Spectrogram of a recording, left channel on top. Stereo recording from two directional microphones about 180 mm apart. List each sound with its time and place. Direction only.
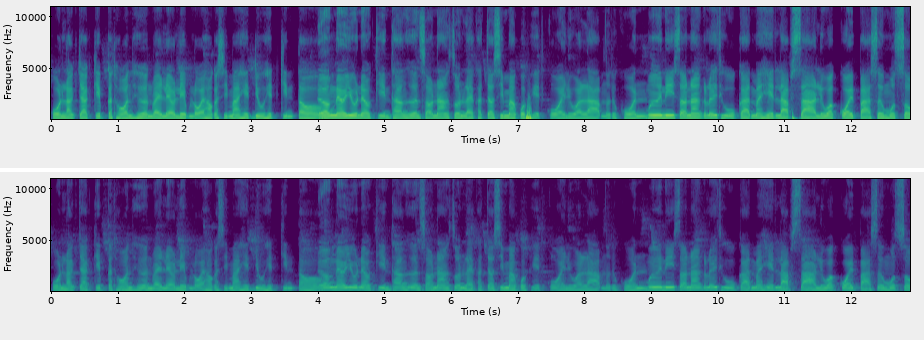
0.0 s speech: 35° left (ahead or behind)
